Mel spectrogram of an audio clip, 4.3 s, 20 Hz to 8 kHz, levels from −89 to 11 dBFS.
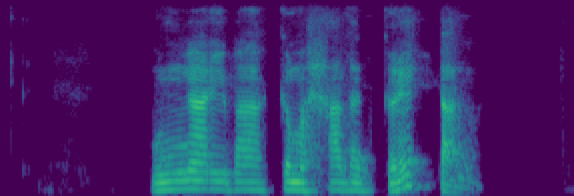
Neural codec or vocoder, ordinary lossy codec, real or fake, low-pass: codec, 44.1 kHz, 3.4 kbps, Pupu-Codec; Opus, 32 kbps; fake; 7.2 kHz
